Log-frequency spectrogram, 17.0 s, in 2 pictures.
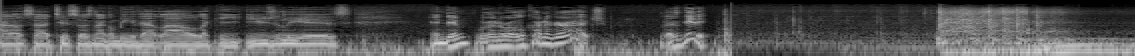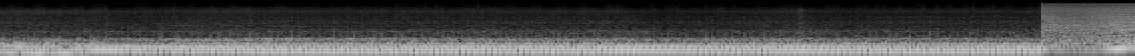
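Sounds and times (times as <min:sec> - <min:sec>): car engine starting and idling: 0:06.6 - 0:17.0.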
